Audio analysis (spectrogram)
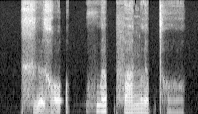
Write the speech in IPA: xɨ̰˧˨ə̯ɣɔ̰˧˨ʔ | hwə˦˥p̚ fa˨˦ŋlə˨˩p̚t̪ʰo̤˨˩

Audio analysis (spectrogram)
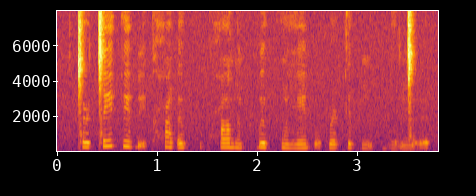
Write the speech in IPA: ǀə˞ǀe kẽɓḛk ħõʔəʊ̯kʷʰəkʷħõ dˤə̃kʷɓə kʷʰẽɦẽ po̰pə˞k ɾekʷŋə̰kʷ bʱə̰ŋ͡ǀə̰

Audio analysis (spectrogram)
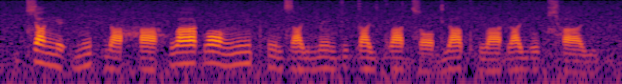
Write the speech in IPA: t͡ɕa˥˧ŋe˨ʔ ɡĩ˦hja˨˩ ha˨˩hwa˦ɡɔ˥˧ŋĩ˦ pʰĩ˧d͡za˧jmẽ˥˧ɡi˥˧ ɡa˥˧jɡwa˦ d͡zɔ˨˩ɡja˦ pʰwa˧ɡa˥˧j u˥˧t͡ɕʰa˨˩j

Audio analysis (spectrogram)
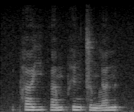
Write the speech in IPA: pʰɐ˥j | ɐ˨˥mpʰɪ˧ŋt͡sʊ˨˩ŋlɐ˧n

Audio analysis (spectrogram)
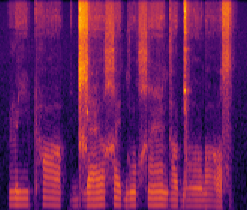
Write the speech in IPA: ɭipʰɑ | d͡ʑæə̯χeɡũ χæ̃ɡɑ ɖɑ̃ ɽɑs

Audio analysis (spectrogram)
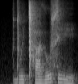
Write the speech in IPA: dui̯ǀʰaðu si

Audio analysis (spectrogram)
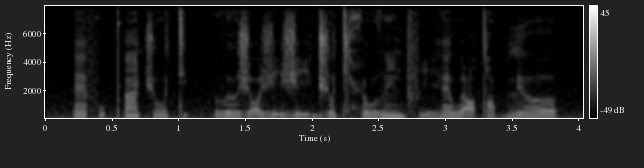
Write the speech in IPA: ɛfṵpʼãt͡ʃutʲ | ðɯʒɔ̰ ʒḭʒḭd͡ʒotʲ ħu ðĩbfḭ ɦɛwḭtˤob lʲɤ

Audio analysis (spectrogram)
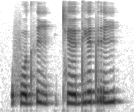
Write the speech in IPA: fodθi | cʰedjedri

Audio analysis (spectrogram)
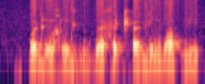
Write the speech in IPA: k͡pʊ ɖəŋ͡məχndɪ ɡ͡bəɡ͡bœsə t͡ʃʼœ d̪imbɔ ɓi

